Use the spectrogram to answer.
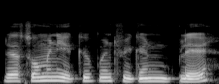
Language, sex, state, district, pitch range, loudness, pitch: English, male, Karnataka, Bangalore, 140-165 Hz, -14 LUFS, 155 Hz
